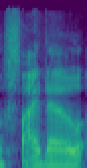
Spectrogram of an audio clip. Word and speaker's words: Fidough: For anybody who doesn't know Fidough, um, it's spelt like the bread, so like dough, mm-hmm.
